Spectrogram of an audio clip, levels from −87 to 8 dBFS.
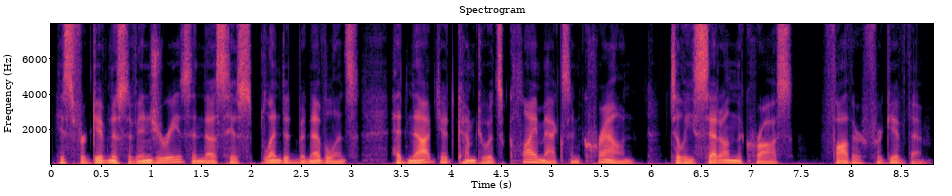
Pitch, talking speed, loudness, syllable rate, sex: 100 Hz, 185 wpm, -20 LUFS, 5.2 syllables/s, male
